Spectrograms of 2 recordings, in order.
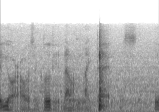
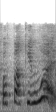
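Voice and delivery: very high and loud; the friend firing back loudly; defiant snap back; 9 dB louder than usual. Retold or imitated. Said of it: "She said".

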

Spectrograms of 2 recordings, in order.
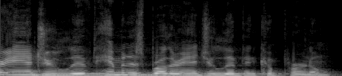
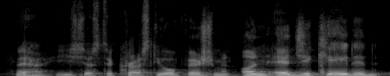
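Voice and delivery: mocking dismissal; 6 semitones lower, 8 dB quieter than usual. Mocking what people labeled Peter.

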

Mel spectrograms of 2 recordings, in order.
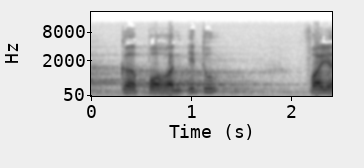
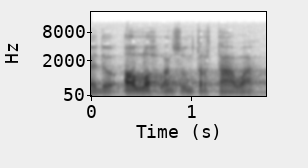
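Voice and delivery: ordinary delivery

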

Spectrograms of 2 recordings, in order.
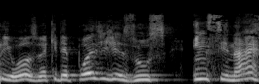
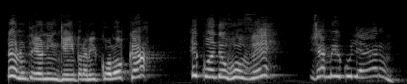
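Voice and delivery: higher-pitched, exasperated grumbling rant; rude, aggrieved complaint; 4 semitones higher than usual. Acted. Preacher as the paralytic blaming the selfish crowd, exasperated. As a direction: complain bitterly that everyone leaves you behind. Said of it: "eu teria sido mais mal educado".

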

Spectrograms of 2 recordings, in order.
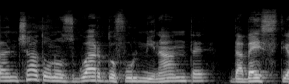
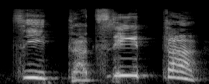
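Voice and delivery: very high, urgent hushing; a panicky, squeaky shush; hushed and agitated; 14 semitones higher, 3 dB louder, much slower than usual. A narrator's reading. Rabbit hushes the girl, agitated and anxious. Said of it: "con tono basso e concitato".

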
